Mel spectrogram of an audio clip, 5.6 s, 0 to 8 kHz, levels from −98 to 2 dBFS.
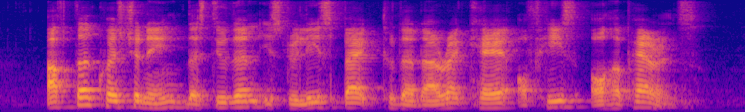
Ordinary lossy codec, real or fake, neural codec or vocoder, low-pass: none; real; none; none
